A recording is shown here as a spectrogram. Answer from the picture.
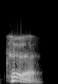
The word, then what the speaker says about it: Tada: So once I was done making music and I started DJing, I just kept my name Tudda. And like when I print cards or people read my name, they would say DJ Tada, and because it's spelled T-A-D-A, and I didn't like it.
